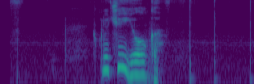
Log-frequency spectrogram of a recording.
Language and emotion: Russian, sad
